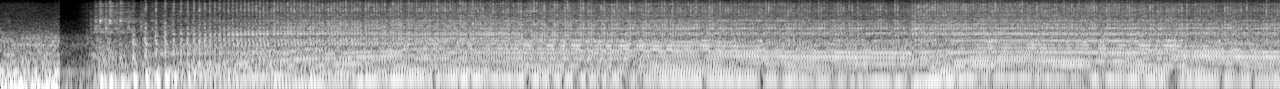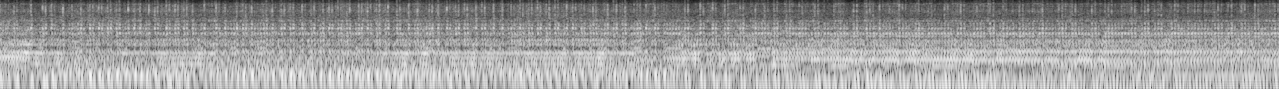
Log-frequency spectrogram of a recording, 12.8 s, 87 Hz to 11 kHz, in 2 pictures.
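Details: 1974 Indian ME100 two-stroke barn-find motorcycle, long sitting, just kick-started after cleanup: buzz climbs and holds a steady raised pitch without settling; idling too high.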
